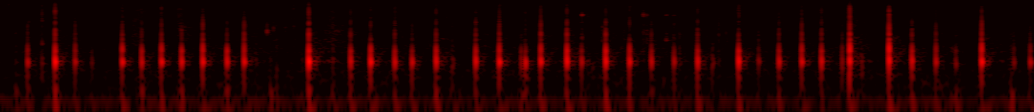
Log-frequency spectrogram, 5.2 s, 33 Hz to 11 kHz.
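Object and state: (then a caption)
Nylon fabric bag scratched. A medium black nylon fabric bag, hollow and held close to the microphone, is scratched with the fingertips across its padded fabric surface. About forty short, dry scratching strokes come in a quick, fairly even rhythm, each with a muffled midrange tone near 445 Hz and no ring. A faint steady low hum runs underneath.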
